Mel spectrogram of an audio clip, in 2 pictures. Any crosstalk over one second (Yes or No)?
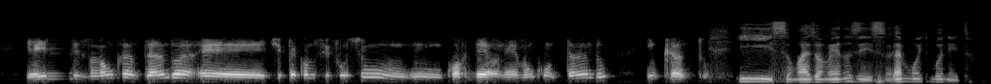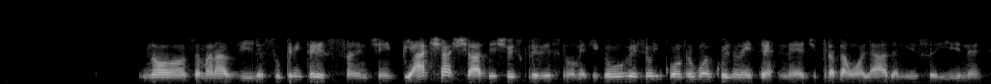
No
